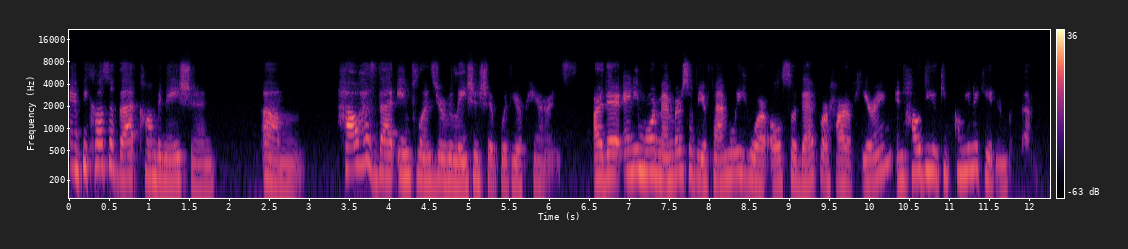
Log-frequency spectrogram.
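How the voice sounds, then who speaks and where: A woman with a Spanish accent talks fairly quickly at a fairly high pitch with lively intonation over a quiet background. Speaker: interviewer. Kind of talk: interview.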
